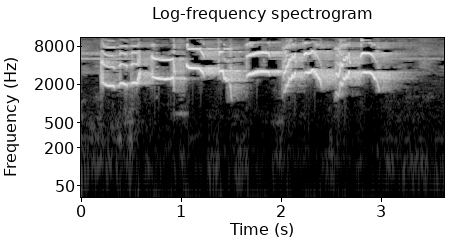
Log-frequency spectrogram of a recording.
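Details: Wikplong-style song of an Oriental magpie-robin, meant as therapy so a young untrained bird will start singing: a rapid, continuous string of loud whistled notes, each swooping up or down, varied and ringing, ending abruptly.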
